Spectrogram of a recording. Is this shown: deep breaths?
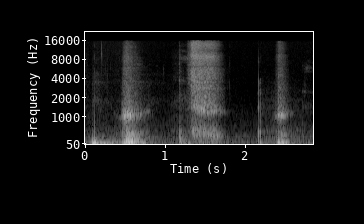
yes

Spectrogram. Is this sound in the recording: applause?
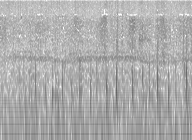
no

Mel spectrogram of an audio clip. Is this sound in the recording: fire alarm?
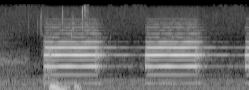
yes

